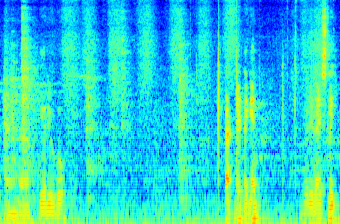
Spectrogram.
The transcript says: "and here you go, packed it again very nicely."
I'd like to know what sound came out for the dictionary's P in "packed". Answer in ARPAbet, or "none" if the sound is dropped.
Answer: B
